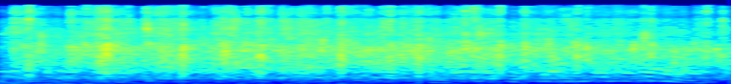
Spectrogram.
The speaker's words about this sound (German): Da also applaudiert das Publikum. Die waren damit zufrieden, die Zuschauerinnen und Zuschauer.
